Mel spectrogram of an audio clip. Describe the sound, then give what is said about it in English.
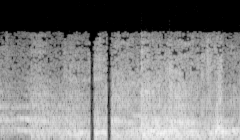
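A huge lion growls loudly as it gathers itself to charge, a deep, rumbling snarl that keeps going for several seconds, broken only by a brief pause partway through. “With a savage growl, the huge king of beasts gathers his great tawny body for the charge.”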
